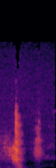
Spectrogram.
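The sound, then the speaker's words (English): A dog named Kaya at the door makes two brief, soft scratchy bursts a fraction of a second apart, faint, with no voices. “What's happening? That's a dog at the door.”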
